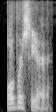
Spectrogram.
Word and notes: overseer: American English

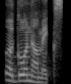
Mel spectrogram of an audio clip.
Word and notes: ergonomics: Indian

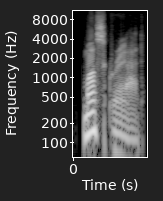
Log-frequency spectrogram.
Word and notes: muskrat: American English

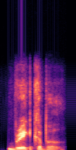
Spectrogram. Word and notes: breakable: Indian

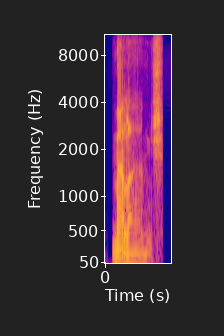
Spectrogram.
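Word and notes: mélange: British English

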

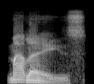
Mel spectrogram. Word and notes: malaise: British English

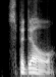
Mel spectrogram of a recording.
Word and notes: spadille: American English

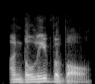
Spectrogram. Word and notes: unbelievable: American English

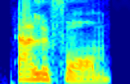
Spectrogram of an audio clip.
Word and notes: aliform: Indian

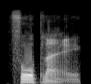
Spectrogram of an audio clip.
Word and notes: foreplay: British English

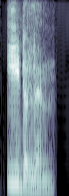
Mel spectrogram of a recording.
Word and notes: eidolon: Indian

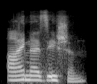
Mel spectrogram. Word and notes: ionization: Indian

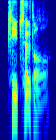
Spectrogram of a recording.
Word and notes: teetotal: British English

